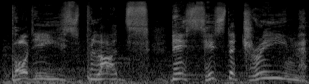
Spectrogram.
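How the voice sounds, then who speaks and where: A woman's voice: a little high, extremely slow, gravelly, music in the background, heavily acted. A woman voicing a small, pushy, bloodthirsty goblin girl merchant in a video game, blunt and childlike with broken grammar. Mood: gleeful, pushy. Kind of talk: video game character acting.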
